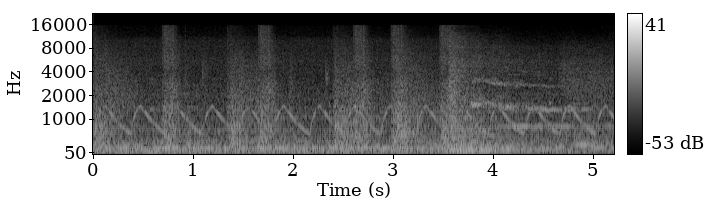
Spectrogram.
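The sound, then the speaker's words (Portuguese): A police car's siren wails in a fast, repeating up-and-down pattern as it turns around and chases another car, loud and continuous, over the rumble of traffic, with a second higher siren tone joining near the end. “O carro da polícia deu meia volta e começou a seguir o carro.”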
